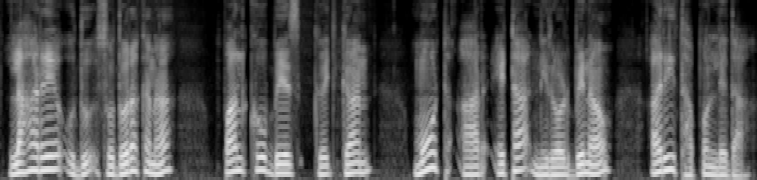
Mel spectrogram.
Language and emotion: Santali, neutral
